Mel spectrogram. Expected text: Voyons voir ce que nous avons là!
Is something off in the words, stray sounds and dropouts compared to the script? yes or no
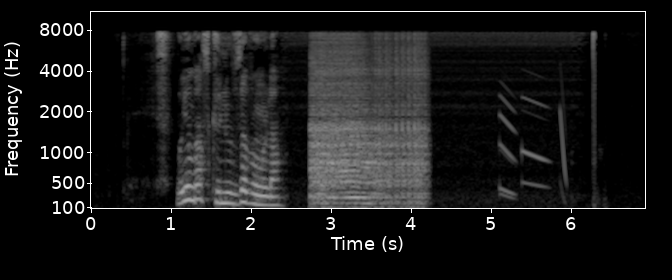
yes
